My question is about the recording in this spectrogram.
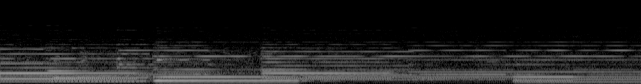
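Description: Organ playing slow, held chords over low bass notes, the chord changing every second or two.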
